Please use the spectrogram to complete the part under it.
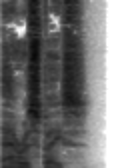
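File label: "aerospace", English, uk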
